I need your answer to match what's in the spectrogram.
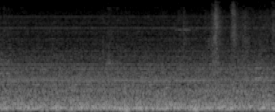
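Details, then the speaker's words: Restored Snoopy ceiling fan running after completion: quiet, even low hum with no ticking, rubbing or wobble; normal, balanced running. "I finally just finished this one it's not even really wobbling or anything"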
